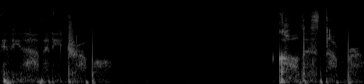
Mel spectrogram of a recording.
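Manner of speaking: hushed, secretive, sly whisper. Telling a story, the speaker quotes a lady who slid over a business card: retelling a whisper. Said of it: "she whispers to me".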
